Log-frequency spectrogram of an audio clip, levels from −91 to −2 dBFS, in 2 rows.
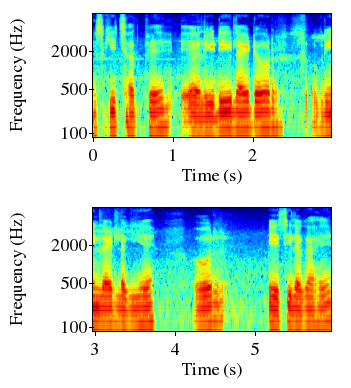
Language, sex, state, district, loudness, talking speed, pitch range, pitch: Hindi, male, Uttar Pradesh, Muzaffarnagar, -15 LUFS, 140 wpm, 100-115 Hz, 105 Hz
